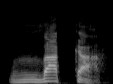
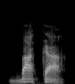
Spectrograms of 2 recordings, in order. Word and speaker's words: vaca: So for example, in words like vaca, cow, the great majority of Spanish speakers do not say vaca. They say vaca.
